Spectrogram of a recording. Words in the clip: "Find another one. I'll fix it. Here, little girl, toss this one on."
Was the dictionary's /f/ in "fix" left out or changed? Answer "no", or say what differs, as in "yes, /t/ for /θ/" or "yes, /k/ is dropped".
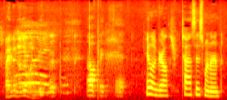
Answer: yes, /p/ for /f/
